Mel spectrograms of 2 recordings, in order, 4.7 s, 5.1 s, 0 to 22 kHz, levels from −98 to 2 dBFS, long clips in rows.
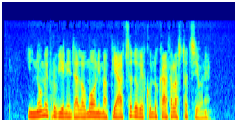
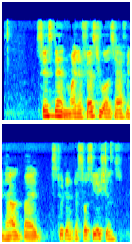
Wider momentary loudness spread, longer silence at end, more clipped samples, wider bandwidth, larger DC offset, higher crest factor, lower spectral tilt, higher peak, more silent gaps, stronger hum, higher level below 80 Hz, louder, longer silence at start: second, 8 LU vs 13 LU; first, 0.55 s vs 0.2 s; neither; about the same, 10.5 kHz vs 11.5 kHz; neither; about the same, 18 dB vs 16 dB; first, -7.5 dB/octave vs -5 dB/octave; about the same, -2 dBFS vs -2 dBFS; neither; neither; about the same, -52 dBFS vs -54 dBFS; about the same, -20 LUFS vs -18 LUFS; first, 0.5 s vs 0.1 s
